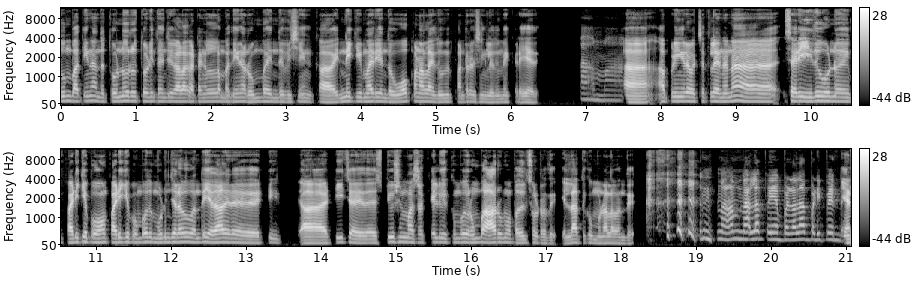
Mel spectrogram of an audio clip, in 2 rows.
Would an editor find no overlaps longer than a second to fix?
Yes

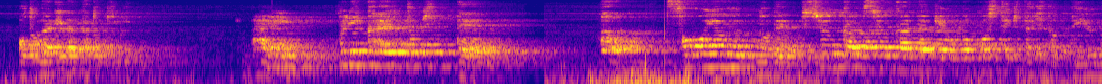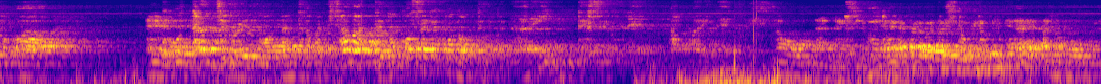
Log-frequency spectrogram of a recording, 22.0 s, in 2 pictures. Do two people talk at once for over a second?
No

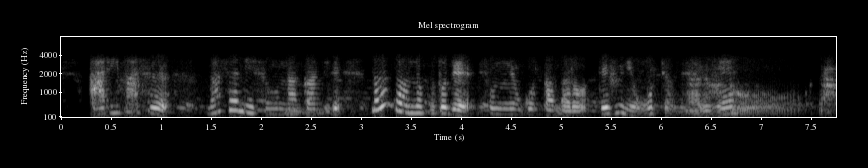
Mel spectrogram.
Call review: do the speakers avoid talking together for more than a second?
Yes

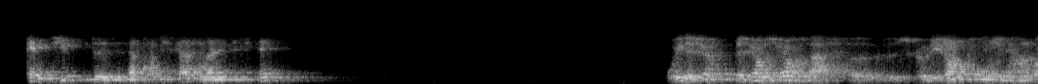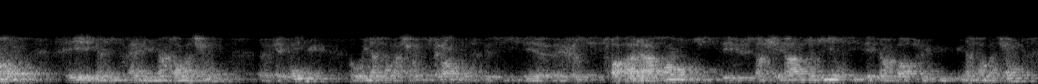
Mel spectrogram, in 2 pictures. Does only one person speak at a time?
Yes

